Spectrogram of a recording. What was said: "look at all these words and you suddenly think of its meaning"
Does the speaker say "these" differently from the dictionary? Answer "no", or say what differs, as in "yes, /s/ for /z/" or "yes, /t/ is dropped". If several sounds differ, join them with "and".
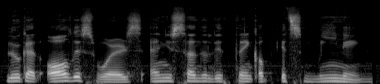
yes, /s/ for /z/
